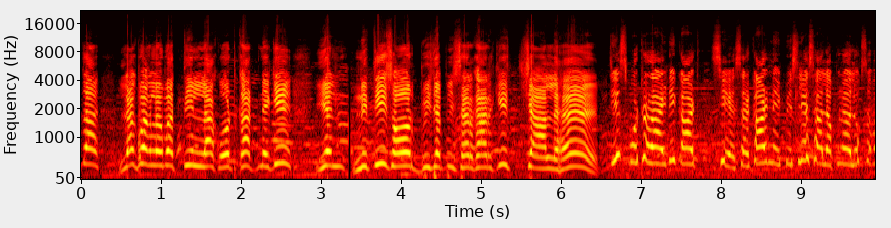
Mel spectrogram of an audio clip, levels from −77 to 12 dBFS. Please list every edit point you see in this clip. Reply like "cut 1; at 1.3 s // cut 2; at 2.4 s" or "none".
cut 1; at 3.3 s // cut 2; at 6.5 s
